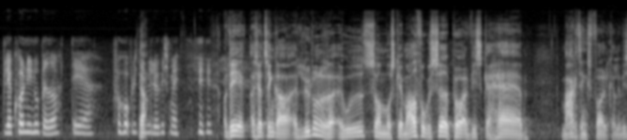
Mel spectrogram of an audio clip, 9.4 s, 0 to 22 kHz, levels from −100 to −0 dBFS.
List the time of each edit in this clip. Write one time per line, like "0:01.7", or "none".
none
